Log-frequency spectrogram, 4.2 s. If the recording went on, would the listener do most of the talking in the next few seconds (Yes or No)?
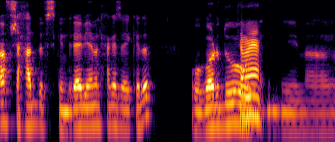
No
